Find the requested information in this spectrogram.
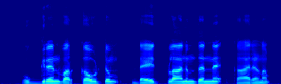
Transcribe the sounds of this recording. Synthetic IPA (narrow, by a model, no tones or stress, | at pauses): uɡɾɐnʋɐrkːɐwʈːumɖejt̪̚pɭaːnumt̪ɐnːe̞kaːɾɐɳɐm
